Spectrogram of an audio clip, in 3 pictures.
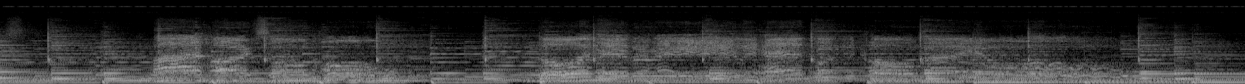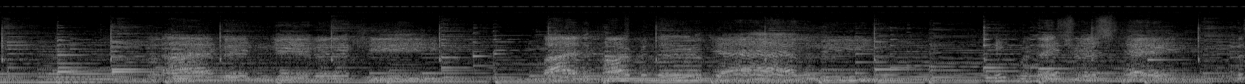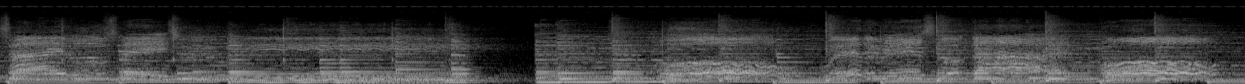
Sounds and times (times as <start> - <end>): Choir: 0.0 - 12.3, 13.8 - 37.3.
